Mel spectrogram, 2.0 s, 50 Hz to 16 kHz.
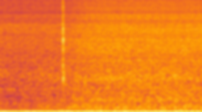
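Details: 2002 Nissan Sentra heater/AC blower fan switched on after the airflow selector dial cable was secured with zip ties: smooth, steady rush of air with no ticking, rattle or squeal; the fan runs normally.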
